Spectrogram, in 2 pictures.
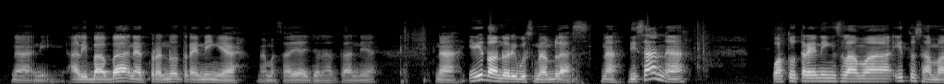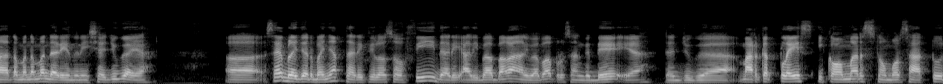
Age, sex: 20-39, male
